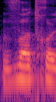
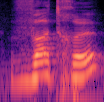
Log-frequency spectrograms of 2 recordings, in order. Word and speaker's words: votre: Here again, votre, you can devocalize the E and even the R and make votre nom. C'est quoi votre nom? That's going to sound more natural.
